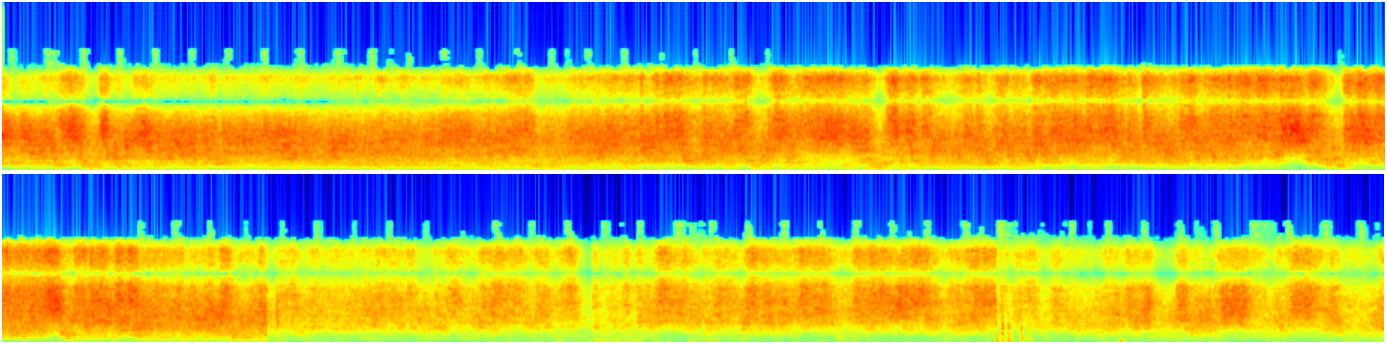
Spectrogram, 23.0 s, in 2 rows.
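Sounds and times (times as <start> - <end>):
vacuum suction and water jetting hiss: 0.4 - 13.1.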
